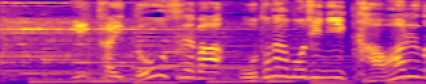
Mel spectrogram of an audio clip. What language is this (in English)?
Japanese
